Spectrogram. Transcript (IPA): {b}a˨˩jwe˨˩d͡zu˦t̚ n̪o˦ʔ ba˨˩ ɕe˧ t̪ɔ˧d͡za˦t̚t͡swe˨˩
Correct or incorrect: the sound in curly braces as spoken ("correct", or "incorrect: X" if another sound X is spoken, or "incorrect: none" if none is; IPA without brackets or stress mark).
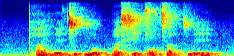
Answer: incorrect: pʰ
